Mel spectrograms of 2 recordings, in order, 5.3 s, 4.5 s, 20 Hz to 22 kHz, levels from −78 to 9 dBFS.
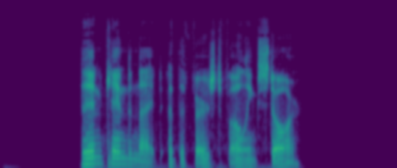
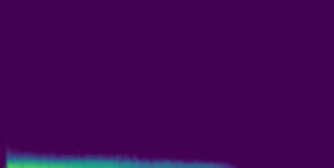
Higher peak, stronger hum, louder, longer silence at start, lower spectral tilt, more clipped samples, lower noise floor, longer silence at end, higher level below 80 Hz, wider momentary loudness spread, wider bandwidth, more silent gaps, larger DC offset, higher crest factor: about the same, -6 dBFS vs -8 dBFS; neither; about the same, -25 LUFS vs -24 LUFS; first, 1.1 s vs 0.1 s; second, -3 dB/octave vs -13.5 dB/octave; neither; first, -87 dBFS vs -57 dBFS; second, 1.3 s vs 2.2 s; second, -60 dBFS vs -26 dBFS; second, 13 LU vs 22 LU; first, 14.5 kHz vs 0.3 kHz; neither; neither; first, 24 dB vs 16 dB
